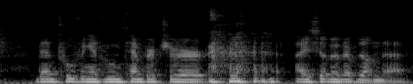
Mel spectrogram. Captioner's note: laughs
